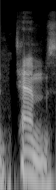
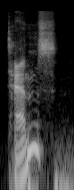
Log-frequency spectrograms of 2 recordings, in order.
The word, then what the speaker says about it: Thames: river thames or thames is that thames t-h-a-m-e-s the river is pronounced thames or pronounced thames probably thames uh atlanta's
